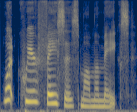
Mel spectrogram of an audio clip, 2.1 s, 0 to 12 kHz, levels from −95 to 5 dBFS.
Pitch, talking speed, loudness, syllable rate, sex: 240 Hz, 145 wpm, -19 LUFS, 4.3 syllables/s, female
